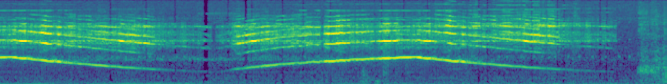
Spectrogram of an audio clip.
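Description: Toy fire engine's electronic siren wailing, the pitch slowly falling, rising and falling again in sweeps of about two and a half seconds. It stops just before the end.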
